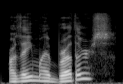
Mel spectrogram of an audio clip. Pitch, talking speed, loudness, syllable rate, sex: 170 Hz, 195 wpm, -16 LUFS, 6.0 syllables/s, male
